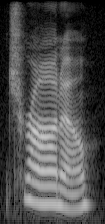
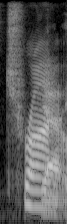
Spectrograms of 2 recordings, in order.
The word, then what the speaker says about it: Toronto: Toronto is Toronto. Yeah, it absolutely depends who I'm talking to, how I say Toronto. First off, you never pronounce the second T.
